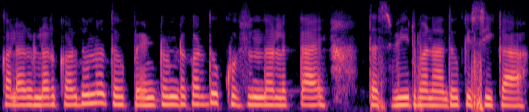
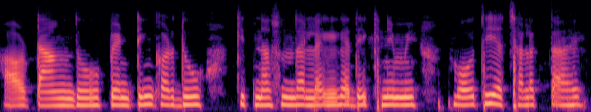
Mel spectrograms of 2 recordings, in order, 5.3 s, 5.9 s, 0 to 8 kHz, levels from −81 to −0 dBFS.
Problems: background sounds at intervals, background conversations at intervals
